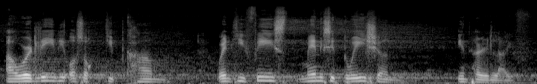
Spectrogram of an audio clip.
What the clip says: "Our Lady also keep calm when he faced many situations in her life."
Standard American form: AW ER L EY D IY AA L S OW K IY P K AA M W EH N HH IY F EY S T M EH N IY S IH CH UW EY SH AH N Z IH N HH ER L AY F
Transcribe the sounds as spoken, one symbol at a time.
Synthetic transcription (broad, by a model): AW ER L EY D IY AA L S OW K IY P K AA M W EH N HH IY F EY S T M EH N IY S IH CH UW EY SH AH N IH N HH ER L AY F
